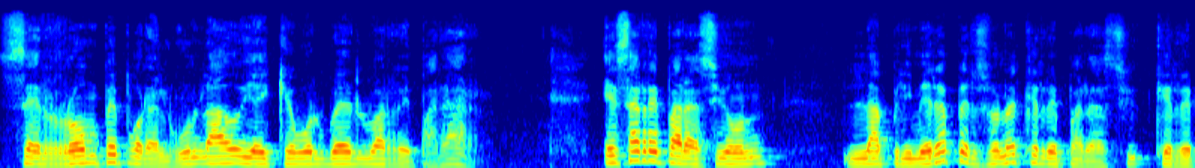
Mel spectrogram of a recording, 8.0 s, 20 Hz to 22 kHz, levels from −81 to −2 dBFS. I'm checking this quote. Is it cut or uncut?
uncut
